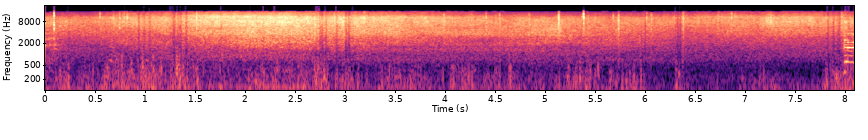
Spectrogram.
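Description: Wind buffeting the camera's microphone outdoors: a loud, steady rushing noise with no break.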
